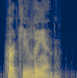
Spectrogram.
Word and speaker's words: Herculean: The word may also be pronounced Herculean. The unusual word Brobdingnagian is spelled capital B, R-O-B-D-I-N-G, N-A-G-I-A-N.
